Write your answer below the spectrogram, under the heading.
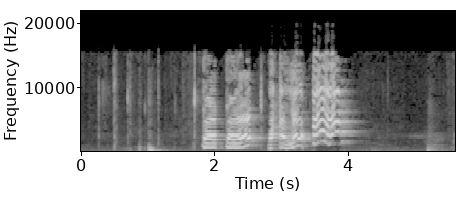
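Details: Pet parrot indoors, said to talk, saying words such as mitthu mitthu and mummy: after faint clicks, a series of rapid, harmonic, rising-and-falling syllables in quick bursts, like speech.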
